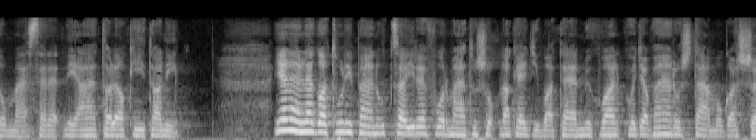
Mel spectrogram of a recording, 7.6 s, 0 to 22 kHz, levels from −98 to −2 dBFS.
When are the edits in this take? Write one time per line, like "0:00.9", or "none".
0:06.2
